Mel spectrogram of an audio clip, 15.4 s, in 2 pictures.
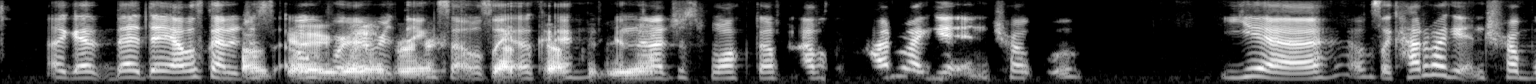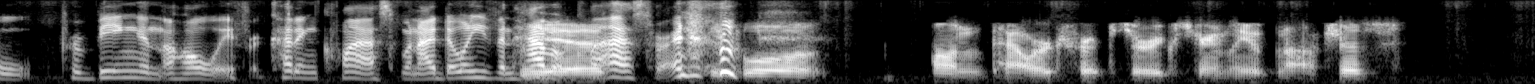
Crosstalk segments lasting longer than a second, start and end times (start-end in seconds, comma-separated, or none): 1.2-3.3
